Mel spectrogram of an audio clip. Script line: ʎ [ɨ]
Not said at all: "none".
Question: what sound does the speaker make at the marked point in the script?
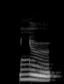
ɨ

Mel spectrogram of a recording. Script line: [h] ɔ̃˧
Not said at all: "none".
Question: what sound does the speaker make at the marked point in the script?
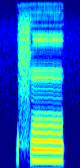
f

